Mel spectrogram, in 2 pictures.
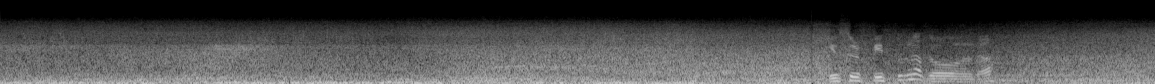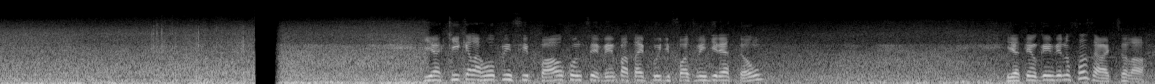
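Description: Wind blusters across the microphone outdoors.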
